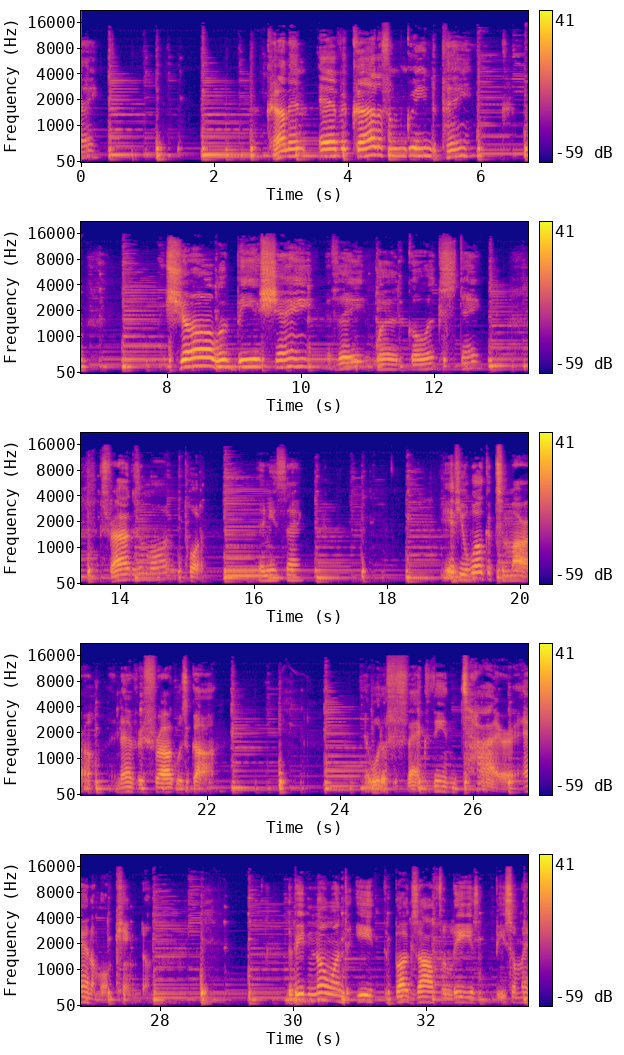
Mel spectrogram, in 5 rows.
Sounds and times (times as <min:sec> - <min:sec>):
Music: 0:00.0 - 0:33.5
Speech: 0:18.9 - 0:22.1, 0:24.4 - 0:27.9, 0:30.0 - 0:33.5.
